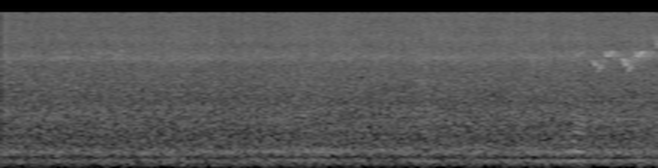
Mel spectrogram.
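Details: A swarm of honeybees making its way into an experimental Cathedral Hive, guided gently rather than shaken in, gives an even, continuous droning hum throughout, with a faint high bird chirp near the end.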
